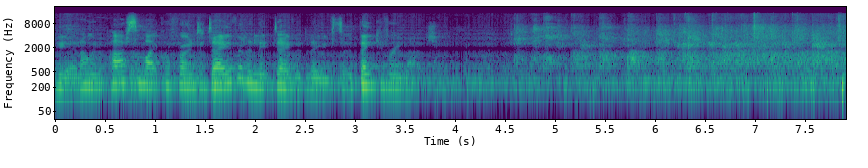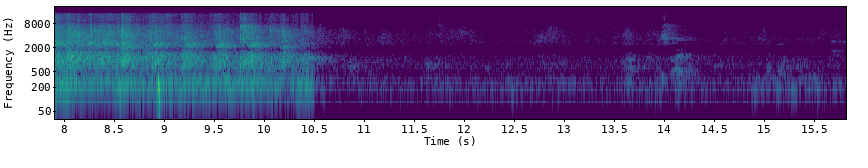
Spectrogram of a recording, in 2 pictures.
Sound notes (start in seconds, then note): 4.5 applause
